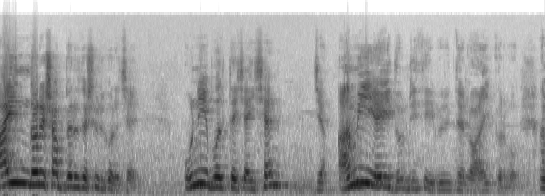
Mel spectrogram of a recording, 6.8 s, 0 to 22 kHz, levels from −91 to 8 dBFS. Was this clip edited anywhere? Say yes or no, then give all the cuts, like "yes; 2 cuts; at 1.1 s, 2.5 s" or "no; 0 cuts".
no; 0 cuts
